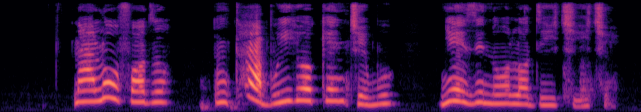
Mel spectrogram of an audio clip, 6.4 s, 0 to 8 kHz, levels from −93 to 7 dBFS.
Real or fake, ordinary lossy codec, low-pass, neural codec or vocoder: real; none; 7.2 kHz; none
